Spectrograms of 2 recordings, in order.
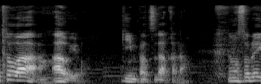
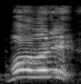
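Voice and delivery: much higher, louder, half laughing half crying; laughing shout; 8 dB louder than usual. Real, not acted. Worn out by the teasing, laughing shout of defeat. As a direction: shout through laughter that you've had enough. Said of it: "大声出さすなよ".

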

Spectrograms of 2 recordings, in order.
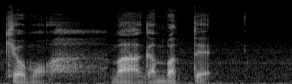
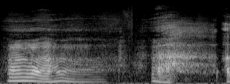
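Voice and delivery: drawn-out yawn; 7 semitones higher, much slower than usual. Real, not acted. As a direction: yawn through the sound. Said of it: "あくびが。".

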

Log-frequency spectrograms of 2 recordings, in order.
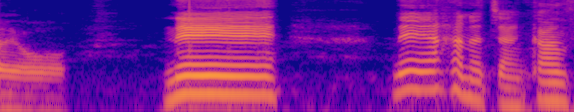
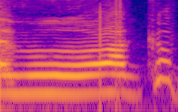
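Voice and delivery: dismayed groan; 6 semitones higher, 11 dB louder than usual. Real, not acted. Groaning loudly on recalling a heartbreak. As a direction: groan as the bad memory hits. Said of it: "テンション下がるようなこと思い出しちゃった".

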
